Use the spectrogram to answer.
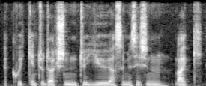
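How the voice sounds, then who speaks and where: A man's voice: on the low side, monotone, fairly quick, mellow. A man hosting a music podcast, asking questions in a rambling, enthusiastic way with many fillers. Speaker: podcast host. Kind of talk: casual interview.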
